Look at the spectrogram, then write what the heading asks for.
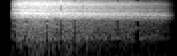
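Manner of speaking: drawn-out voiceless shh, fading away; long breathed shh. Shown as a demonstration. Narrator reads the poem's breathing cue for spring, long breathed shh. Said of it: "pronounced like shh".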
